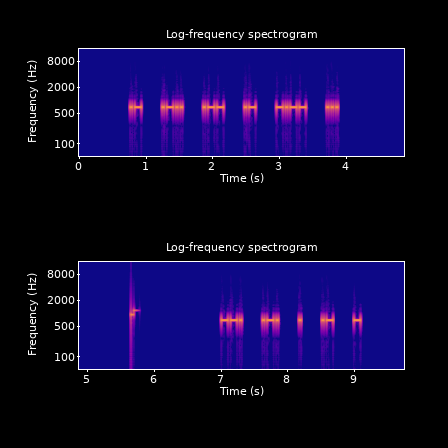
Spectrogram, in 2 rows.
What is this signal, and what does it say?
Morse code, heard as a keyed tone, about 34 wpm, spaced as for 20 wpm, 690 Hz. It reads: ALWAYS GREAT
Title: 3x Character Spacing - Top 500 Words - 35wpm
